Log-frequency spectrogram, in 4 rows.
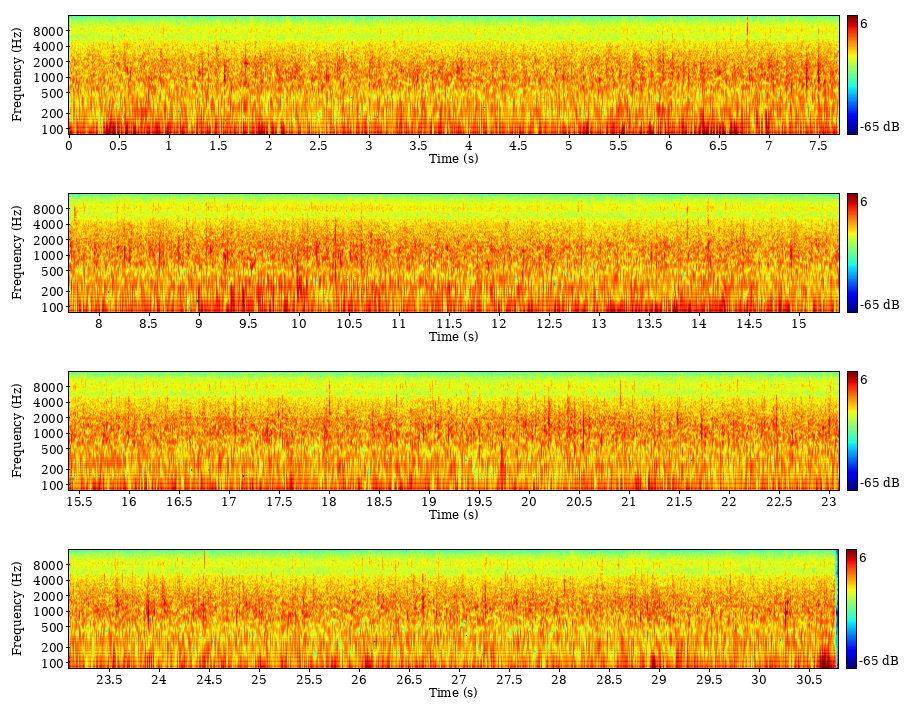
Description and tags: Creation date: 27 - 06 - 2017
Details of this sound:
Subject of recording:
- Object : Rain
- Material : Water
- peculiarity : None
Place of capture:
- Type : Outside
- resonance : None
- Distance from source : Sheltered
Recorder:
- Recorder : Tascam DR-40 V2
- Type of microphone used : Condenser microphone
- Wind Shield : Rycote DR-40MWJ
Recording parameters:
- Capture type : Stereo
Software used:
- FL Studio 11
FX added:
- Edison : To amplify the signal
